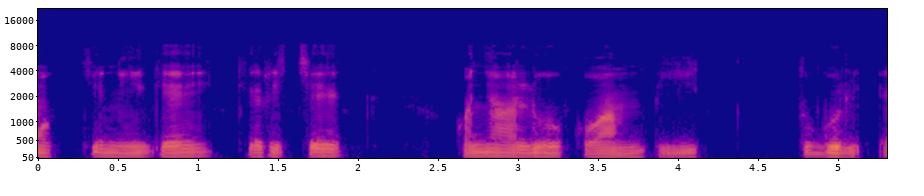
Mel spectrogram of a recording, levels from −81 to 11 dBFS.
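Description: Opus compression runs through the whole of this speech clip: nothing remains above about 8.4 kHz, and the sound is plainly muffled and hoarse. That is likely the codec's speech (SILK) mode at wideband, which fits a low rate near 16 kbps squeezing the signal.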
